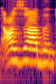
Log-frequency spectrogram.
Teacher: عین کی ادائیگی بھی حلق کے بیچ والے حصے سے کریں گے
